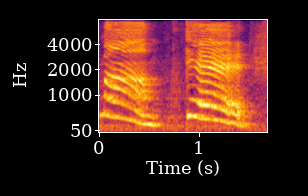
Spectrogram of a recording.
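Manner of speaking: high little Dad; toddler voice. Retold or imitated. Toddler calling Dad at Bluey, high and cute. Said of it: "it's like".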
